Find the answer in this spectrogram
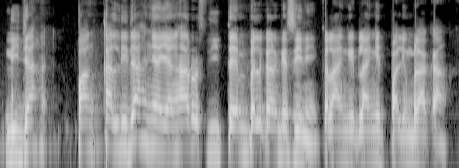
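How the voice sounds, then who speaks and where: A man with an Indonesian accent teaching Quran recitation, pitched fairly high with a smooth, resonant tone. He explains patiently in a conversational way, often restarting his sentences. He stretches out single syllables slowly so that learners can copy them. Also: pushed and bright. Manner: patient, repeats syllables slowly to demonstrate pronunciation; many fillers and restarts, conversational. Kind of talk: tajwid lesson.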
